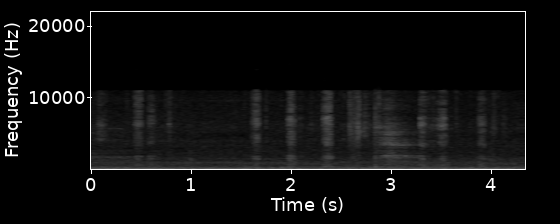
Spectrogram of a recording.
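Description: Permanent marker writing letters on gesso-coated paper: a run of short scratchy strokes, rough on the gritty surface. A low steady hum runs underneath.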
